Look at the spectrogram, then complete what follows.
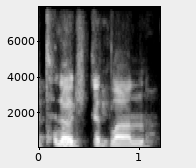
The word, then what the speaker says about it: Tenochtitlan: parts, you don't actually like it's very just Tenochtitlan? like as it's read. Yeah, Tenochtitlan. yeah, Tenochtitlan.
